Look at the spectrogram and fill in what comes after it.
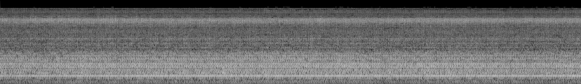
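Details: Brute Briggs & Stratton 10-gallon 125 psi air compressor after reed valve, gasket and oil change: continuous constant-pitch pump whir, no cut-out click at about 125–140 psi despite adjusting pressure switch set screw; check valve suspected stuck.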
